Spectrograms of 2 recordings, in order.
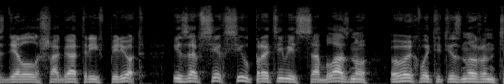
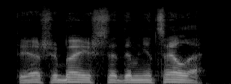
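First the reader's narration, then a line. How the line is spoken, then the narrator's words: Muttering. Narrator (Russian): пробормотал один из бритоголовых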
